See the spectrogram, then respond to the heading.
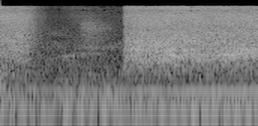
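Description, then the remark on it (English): A short burst of sprayable olive oil hisses onto a new, pre-seasoned cast iron griddle, with a brief pause midway before the steady hiss resumes, fairly loud, with no talking. “Um, spray that on. That's a sprayable olive oil if you didn't hear that.”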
